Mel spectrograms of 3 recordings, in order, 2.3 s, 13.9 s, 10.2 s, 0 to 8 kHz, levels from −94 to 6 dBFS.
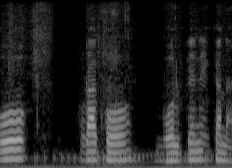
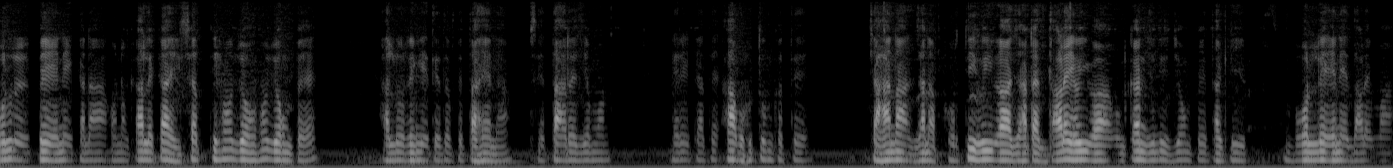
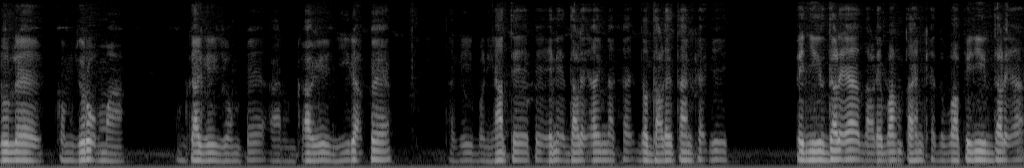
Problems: none marked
